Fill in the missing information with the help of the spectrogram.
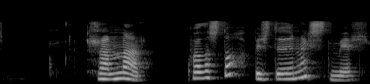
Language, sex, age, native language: Icelandic, female, 11, Icelandic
